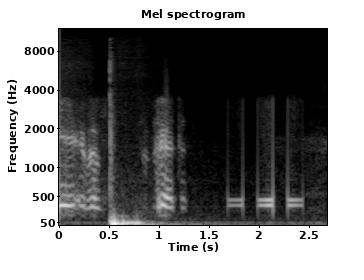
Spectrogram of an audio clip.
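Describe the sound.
A busy tone sounds after a phone call drops: three short, evenly spaced, mid-pitched beeps follow a brief moment of a person talking.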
